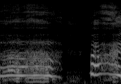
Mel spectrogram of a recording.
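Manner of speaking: mock scream. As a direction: squeal a fake scream. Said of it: "just screaming".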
